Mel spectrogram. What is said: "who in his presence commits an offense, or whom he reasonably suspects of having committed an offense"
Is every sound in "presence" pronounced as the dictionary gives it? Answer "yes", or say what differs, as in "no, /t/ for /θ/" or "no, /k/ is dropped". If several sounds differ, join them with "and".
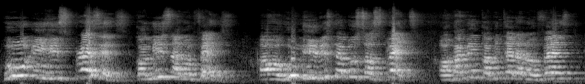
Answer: yes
